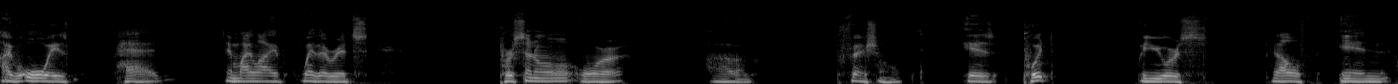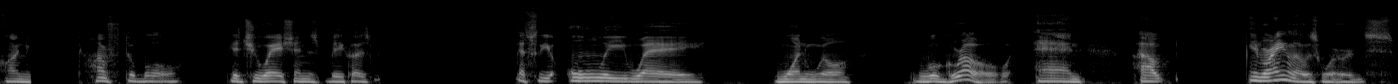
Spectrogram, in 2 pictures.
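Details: Adult man with a sometimes noticeable stuttering that he says varies in severity; described by the host as a pretty strong stutter; stuttering.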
